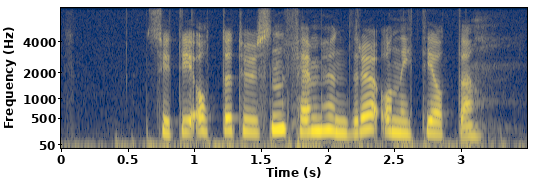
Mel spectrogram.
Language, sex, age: Norwegian, female, 35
